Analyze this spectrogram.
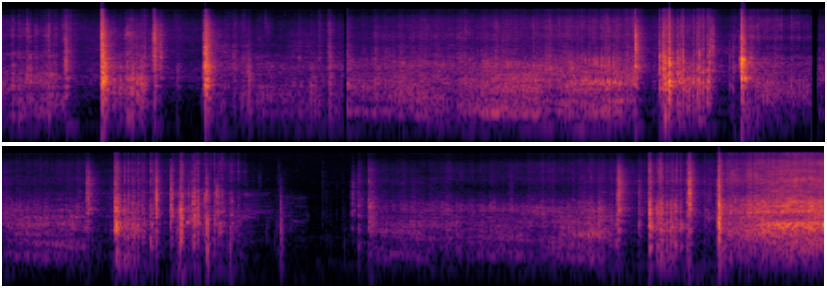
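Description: A skateboard snaps and clacks hard against the ground.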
